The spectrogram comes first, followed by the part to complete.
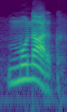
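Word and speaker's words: monarch: শব্দের ক্ষেত্রে যেমন কি মোনার্ক ওকে সি এইচ টা কে এর মত উচ্চারণ হচ্ছে প্লুরাল করার জন্য শুধু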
